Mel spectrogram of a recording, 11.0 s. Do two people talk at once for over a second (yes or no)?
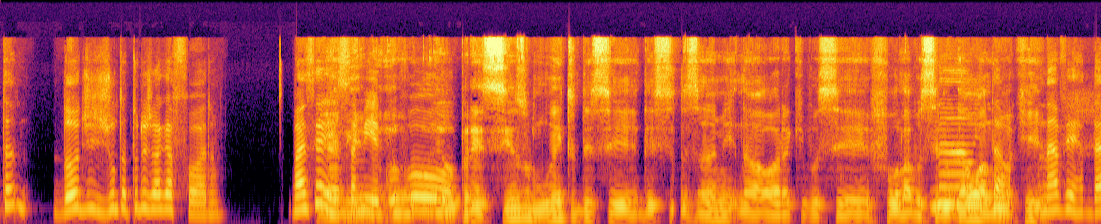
yes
